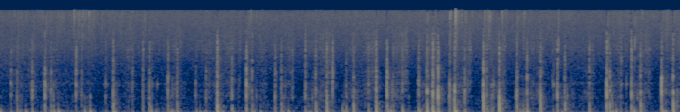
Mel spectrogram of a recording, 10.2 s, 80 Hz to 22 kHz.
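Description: Fingertips of both hands tap rapidly on a hollow darbuka drum with a white plastic head. The result is a steady stream of short, dry, low thumps around 105 Hz in an uneven, galloping rhythm, with almost no bright content and no ring after each tap.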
